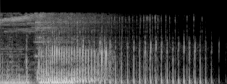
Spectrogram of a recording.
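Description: Cartoon fart sound effect: a long rattling run of rapid pops that slows, fades and stops. Background Christmas music ends as it begins.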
